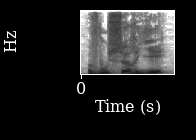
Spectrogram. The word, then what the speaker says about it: seriez: Vous seriez. So here when you've got this Z at the end, then you get the sound E.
